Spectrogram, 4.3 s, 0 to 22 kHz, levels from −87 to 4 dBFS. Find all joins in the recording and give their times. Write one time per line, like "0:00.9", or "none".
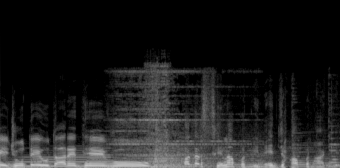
0:02.2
